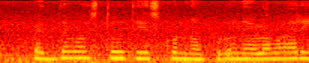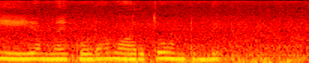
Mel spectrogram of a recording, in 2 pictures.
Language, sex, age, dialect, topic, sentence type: Telugu, male, 18-24, Telangana, banking, statement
